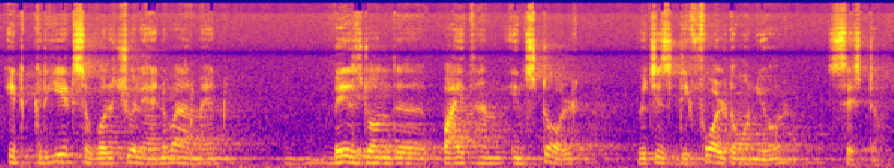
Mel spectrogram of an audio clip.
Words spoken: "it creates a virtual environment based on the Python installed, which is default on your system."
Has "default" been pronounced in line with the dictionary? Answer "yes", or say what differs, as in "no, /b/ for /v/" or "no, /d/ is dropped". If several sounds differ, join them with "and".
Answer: yes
